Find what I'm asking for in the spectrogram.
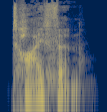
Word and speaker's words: Typhon: And this Titan was called Typhon. What, like typhoon? asked Michael. Yes, said Nanny Piggins, except it's spelled with just one O.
